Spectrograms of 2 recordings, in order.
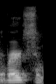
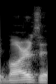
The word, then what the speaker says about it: Märzen: But points to you too, because you said Märzen, which I was enjoying because it's just like I see some people say Marzen, and it's like that's not. Yeah. I mean, that's the American version, I guess, pronounce it.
